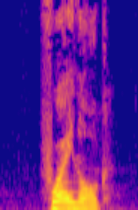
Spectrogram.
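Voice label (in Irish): "pod", Irish; gcompris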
